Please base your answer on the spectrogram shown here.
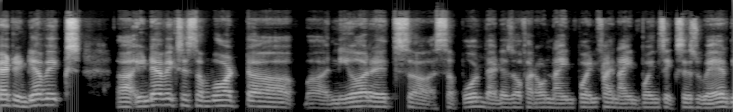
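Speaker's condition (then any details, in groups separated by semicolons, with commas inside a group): No condition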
